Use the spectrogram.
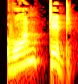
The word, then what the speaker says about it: wanted: So after voiceless d and after voice d, ed is pronounced as id. So it is started and it is wanted.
